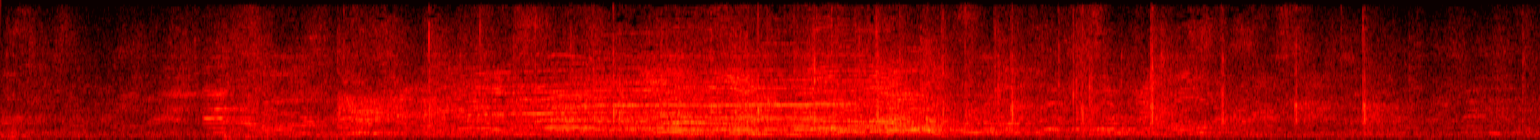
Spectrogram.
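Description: An indoor arena crowd cheers and shouts.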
